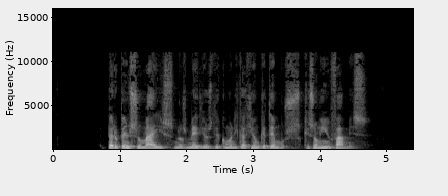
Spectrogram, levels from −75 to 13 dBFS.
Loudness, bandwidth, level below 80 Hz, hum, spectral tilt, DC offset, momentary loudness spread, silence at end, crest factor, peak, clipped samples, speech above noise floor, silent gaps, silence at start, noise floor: -21 LUFS; 11.5 kHz; -54 dBFS; none; -5.5 dB/octave; under 0.1%; 10 LU; 0.7 s; 20 dB; -2 dBFS; under 0.1%; 63 dB; none; 0.85 s; -83 dBFS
